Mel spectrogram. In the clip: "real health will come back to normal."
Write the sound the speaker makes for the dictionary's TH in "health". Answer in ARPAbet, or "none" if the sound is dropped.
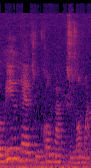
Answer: T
